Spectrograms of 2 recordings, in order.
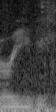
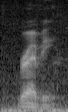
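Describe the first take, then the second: First: The first vowel is a long ee sound. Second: The first vowel is a short e sound. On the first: The speaker calls it wrong. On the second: The speaker calls it right.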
